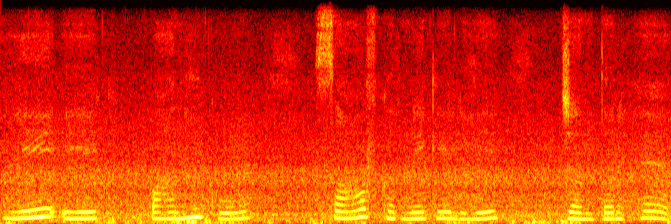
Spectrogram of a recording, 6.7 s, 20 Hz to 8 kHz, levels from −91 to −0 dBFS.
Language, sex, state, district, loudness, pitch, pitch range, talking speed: Hindi, female, Punjab, Fazilka, -16 LUFS, 230 Hz, 225-245 Hz, 90 wpm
